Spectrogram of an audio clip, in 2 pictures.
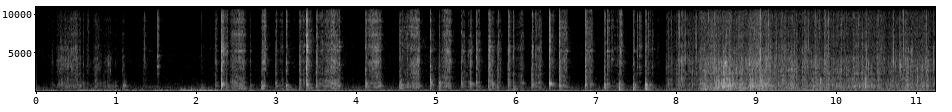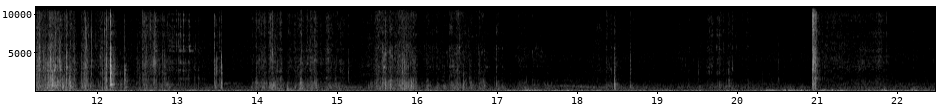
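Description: Hard lumps of charcoal and the grill's wire grates clinking and knocking, then a dense rattling clatter for a few seconds as charcoal is poured from a bag into the robata grill's firebox. After that come a few scattered knocks as pieces settle, and a sharp match strike near the end.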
